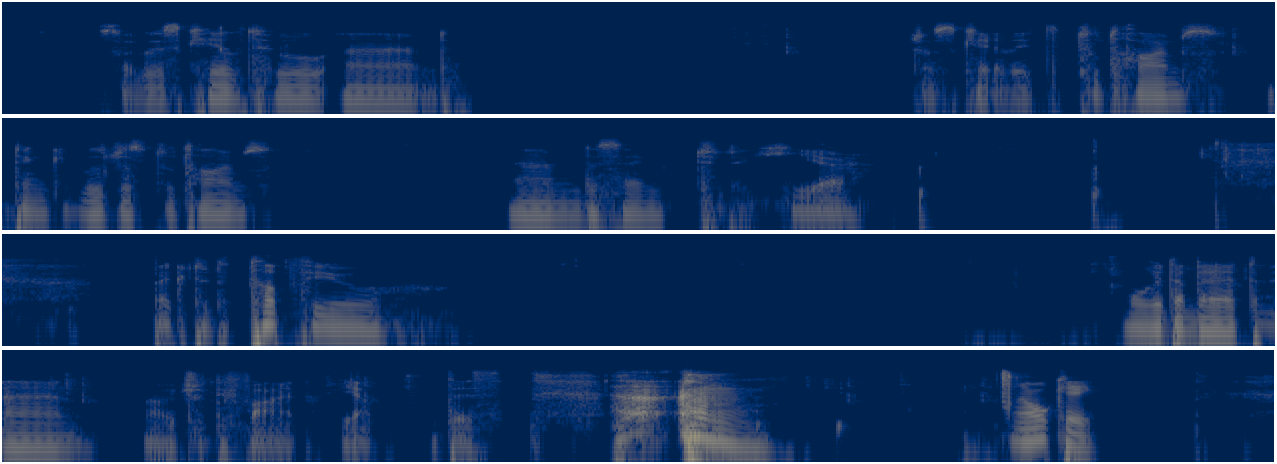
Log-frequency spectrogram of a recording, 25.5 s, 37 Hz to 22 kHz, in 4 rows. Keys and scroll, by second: 12.0 t, 12.6 z, 17.7 p.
